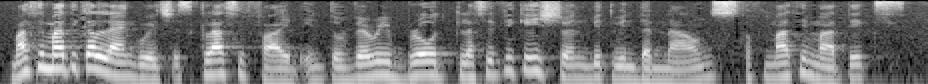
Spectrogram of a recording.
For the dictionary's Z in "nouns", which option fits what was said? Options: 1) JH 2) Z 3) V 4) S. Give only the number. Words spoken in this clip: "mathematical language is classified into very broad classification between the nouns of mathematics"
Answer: 4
